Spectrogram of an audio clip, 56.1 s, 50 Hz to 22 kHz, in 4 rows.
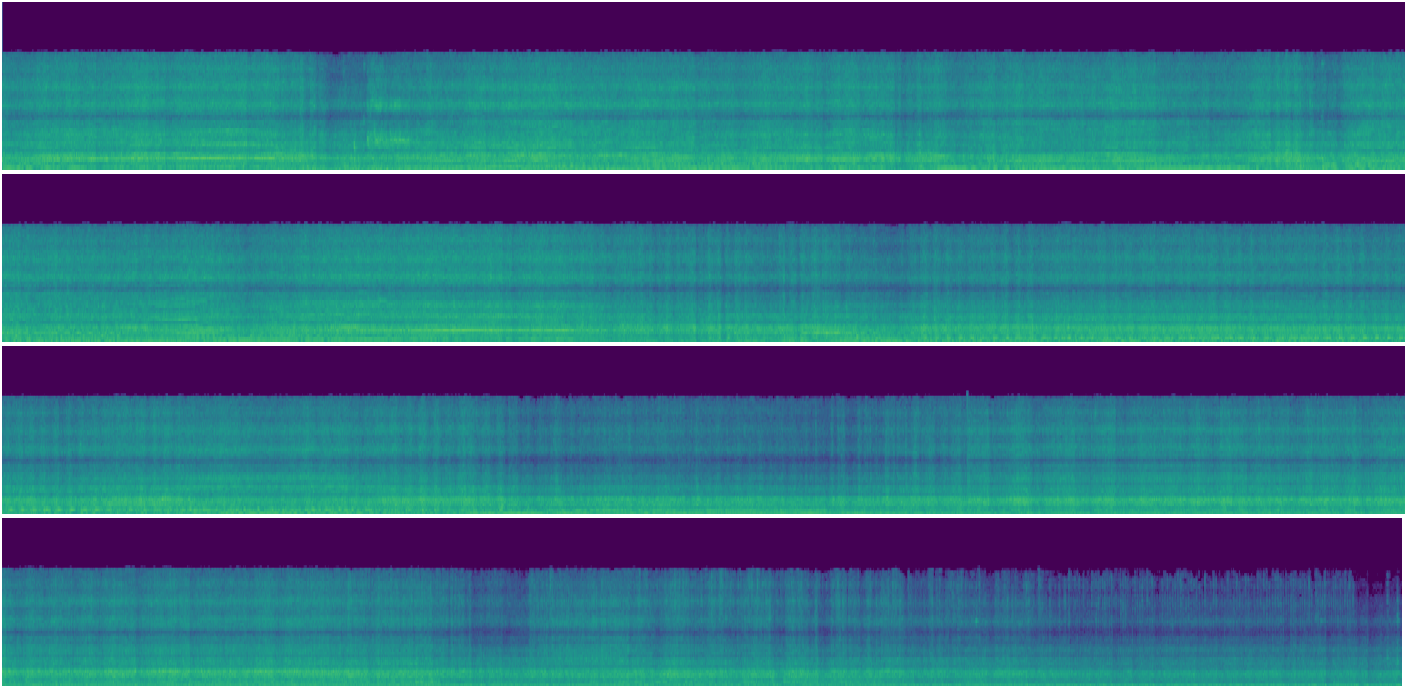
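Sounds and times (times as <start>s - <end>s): go-kart motor whine: 0.0s - 56.0s
road noise: 0.0s - 56.0s.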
